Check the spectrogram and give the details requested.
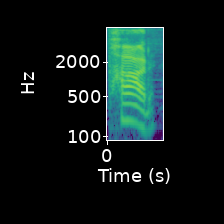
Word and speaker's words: far: तो इसे हम क्या पढ़ते हैं, इसे हम पढ़ते हैं फार, है ना, फार पढ़ते हैं। ओके, देखिए AR रहेगा तो उसका उच्चारण, देखिए ए का उच्चारण यहाँ पर क्या होगा, आर हो रहा है।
